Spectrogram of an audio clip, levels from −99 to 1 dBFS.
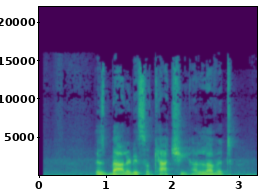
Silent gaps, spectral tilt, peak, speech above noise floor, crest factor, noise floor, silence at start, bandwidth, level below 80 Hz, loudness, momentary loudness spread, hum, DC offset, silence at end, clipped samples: none; -4.5 dB/octave; -2 dBFS; 24 dB; 22 dB; -46 dBFS; 0.1 s; 16 kHz; -42 dBFS; -22 LUFS; 13 LU; none; under 0.1%; 0 s; under 0.1%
